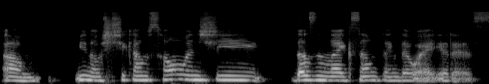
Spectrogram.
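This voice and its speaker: A woman's voice: mid-range voice, little pitch movement, unhurried, warm tone, rough recording. A woman co-hosting a spiritual podcast, talking in an earnest, rambling way with many restarts. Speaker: podcast co-host.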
